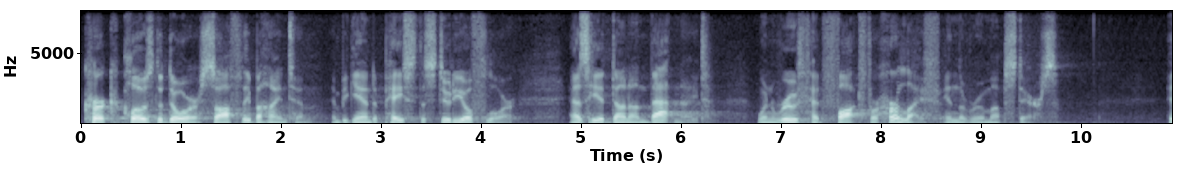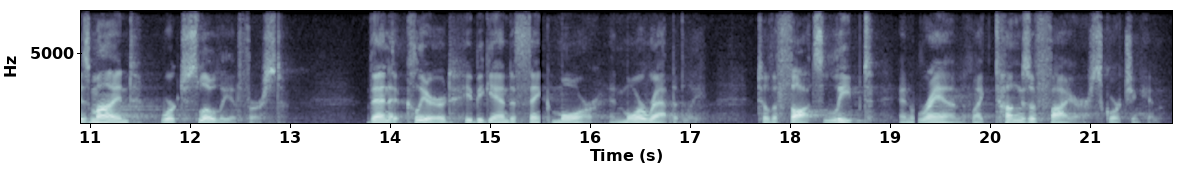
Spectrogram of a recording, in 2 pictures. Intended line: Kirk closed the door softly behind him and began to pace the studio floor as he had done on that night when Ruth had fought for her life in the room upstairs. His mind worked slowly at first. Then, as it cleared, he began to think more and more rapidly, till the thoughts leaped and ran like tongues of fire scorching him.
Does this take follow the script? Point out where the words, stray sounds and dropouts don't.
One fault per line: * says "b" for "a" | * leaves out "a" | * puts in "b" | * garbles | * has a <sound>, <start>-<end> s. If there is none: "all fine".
* leaves out "as"
* has a dropout, 15.5-15.5 s
* has a dropout, 19.2-19.3 s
